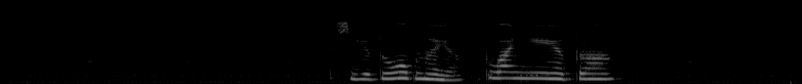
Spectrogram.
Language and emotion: Russian, sad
